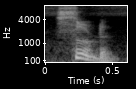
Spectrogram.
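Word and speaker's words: should: या फिर यहां पे एल साइलेंट ना सु क्या हो जाएगा शुड शुड नहीं पढ़ते हैं। एल साइलेंट होता है।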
